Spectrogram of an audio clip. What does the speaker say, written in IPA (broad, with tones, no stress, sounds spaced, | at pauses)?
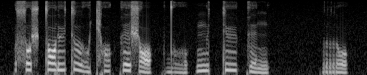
s o˦ ʃ t ɔ˦ ɾ yː˦ t lː o̤˨ cʰ ɔ̤˦ kː e˦ ʃ ɔ˨ | d̪ o̤˨ | ŋ y˦ tː yː˦ kː e˨ ŋ | r o˨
